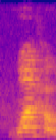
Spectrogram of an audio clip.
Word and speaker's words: Wonho: google of him saying one hoe like one the number one and hoe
